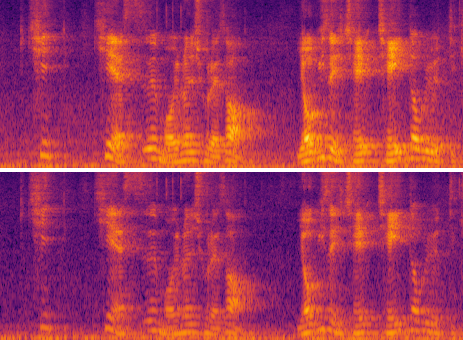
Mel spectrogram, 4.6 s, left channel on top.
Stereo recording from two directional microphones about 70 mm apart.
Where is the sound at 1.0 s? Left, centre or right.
Right.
